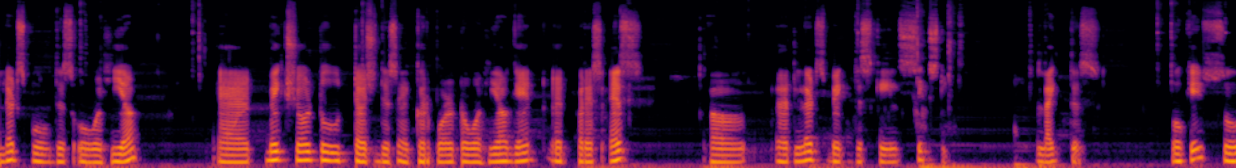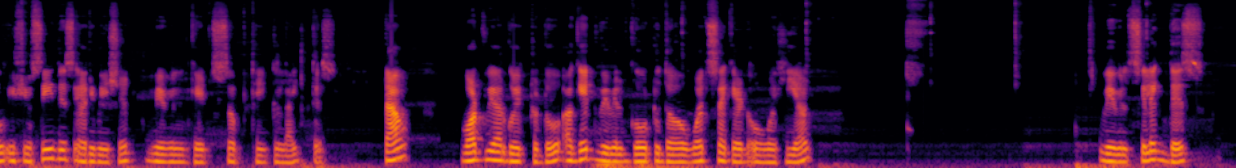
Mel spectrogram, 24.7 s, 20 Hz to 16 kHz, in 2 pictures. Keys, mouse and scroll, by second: 1.1-1.6 alt+scroll up 2, 2.2-3.7 shift+drag, 5.8 s, 6.2 s, 7.0 s, 8.5 click, 9.5 Return, 10.0-10.9 scroll down 1, 11.5 click, 12.6 space, 15.3 space, 18.7 =, 19.1-20.5 drag, 20.5 =, 21.6-23.6 drag.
